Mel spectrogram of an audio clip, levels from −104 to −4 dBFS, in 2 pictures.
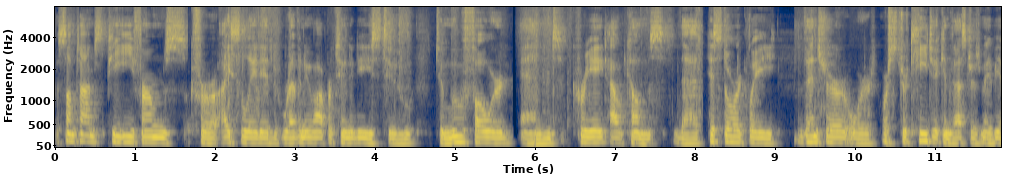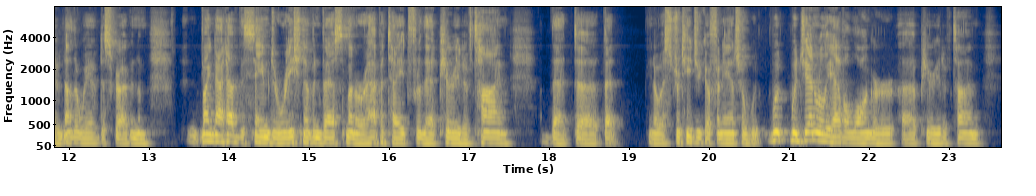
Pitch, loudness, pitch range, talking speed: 110 Hz, -21 LUFS, 105-120 Hz, 155 wpm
